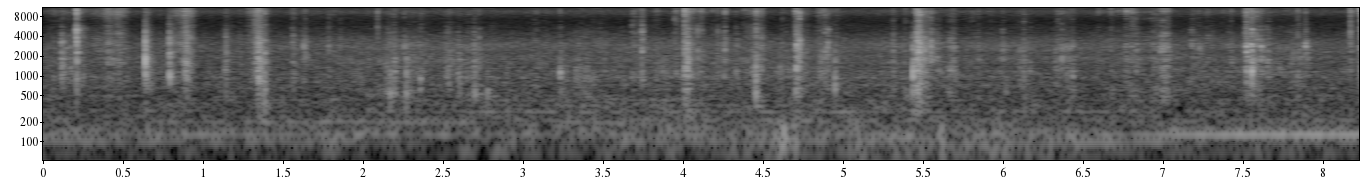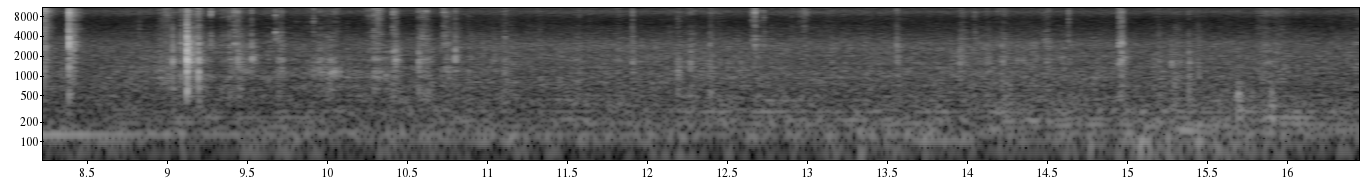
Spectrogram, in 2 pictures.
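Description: Hot Wheels toy car packaging is opened close up: plastic and cardboard crackle and tear in repeated sharp bursts over a soft background, with no talking.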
